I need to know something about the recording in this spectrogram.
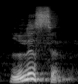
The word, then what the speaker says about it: listen: english then we have the t is silent in words like listen listen carefully not listen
